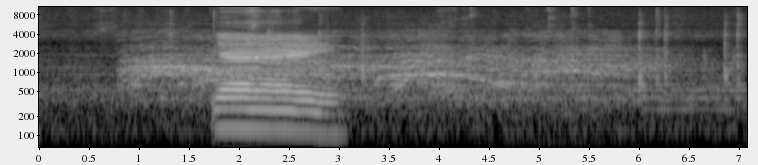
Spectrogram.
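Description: A crowd applauds, heard through a television speaker.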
